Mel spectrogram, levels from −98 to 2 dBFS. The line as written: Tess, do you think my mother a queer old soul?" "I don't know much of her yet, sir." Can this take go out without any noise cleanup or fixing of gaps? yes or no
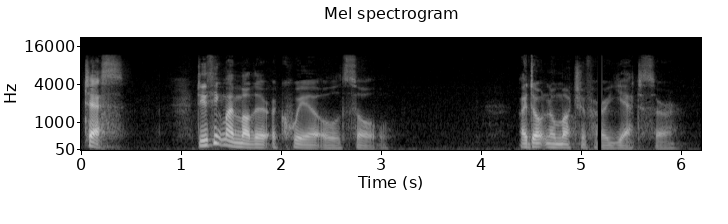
no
